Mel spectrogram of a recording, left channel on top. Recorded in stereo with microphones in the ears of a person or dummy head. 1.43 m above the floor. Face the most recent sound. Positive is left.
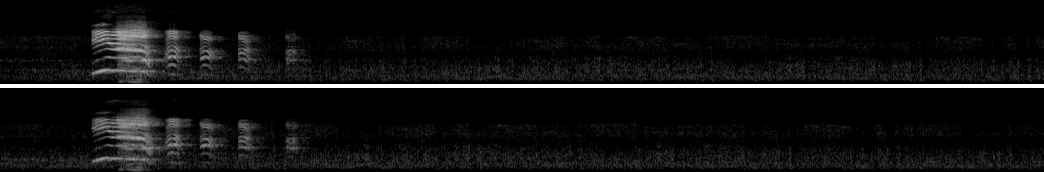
turn(degrees=15)  # may be behind; listen again after turning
